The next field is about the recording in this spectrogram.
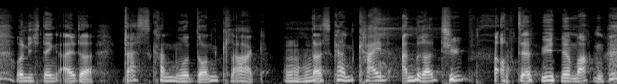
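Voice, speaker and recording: Through noticeable background noise, a man with a fairly high pitch and ordinary pitch variation speaks in an animated tone at a fairly slow pace. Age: 30s. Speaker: stand-up comedian. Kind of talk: casual chat; stand-up. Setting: stage with audience.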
